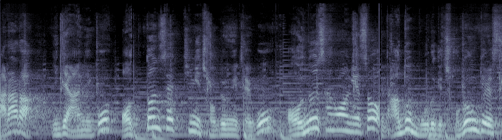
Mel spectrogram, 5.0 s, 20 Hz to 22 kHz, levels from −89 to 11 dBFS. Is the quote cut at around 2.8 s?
yes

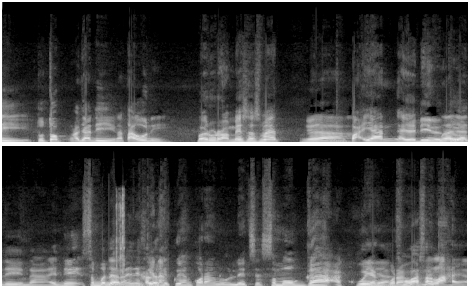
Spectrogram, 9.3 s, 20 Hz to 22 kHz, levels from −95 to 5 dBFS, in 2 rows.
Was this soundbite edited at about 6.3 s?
yes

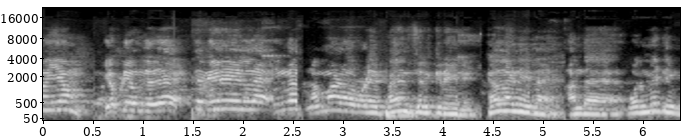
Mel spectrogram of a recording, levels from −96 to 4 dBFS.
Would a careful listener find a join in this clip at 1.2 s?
no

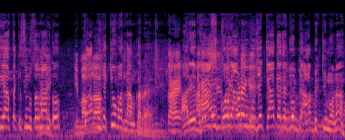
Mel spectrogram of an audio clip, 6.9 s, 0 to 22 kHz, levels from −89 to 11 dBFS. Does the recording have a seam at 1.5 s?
no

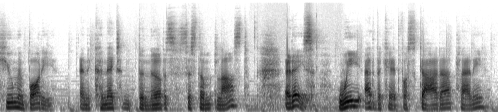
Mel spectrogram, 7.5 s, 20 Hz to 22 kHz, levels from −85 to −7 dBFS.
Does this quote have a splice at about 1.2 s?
no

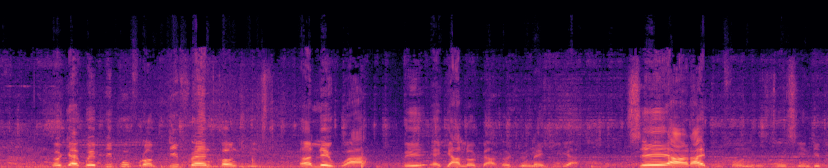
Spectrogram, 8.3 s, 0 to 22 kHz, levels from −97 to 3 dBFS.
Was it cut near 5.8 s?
no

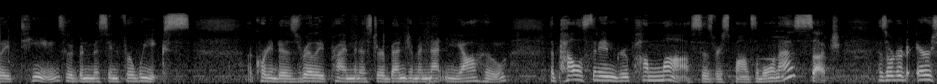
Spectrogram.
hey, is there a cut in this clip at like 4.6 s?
yes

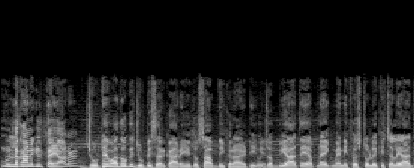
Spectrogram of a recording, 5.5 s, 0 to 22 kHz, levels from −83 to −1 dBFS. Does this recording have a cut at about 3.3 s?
yes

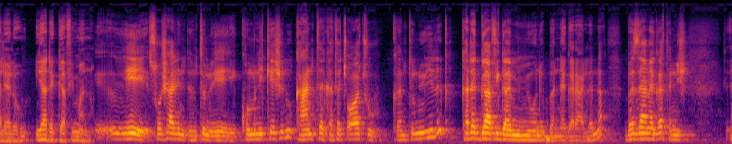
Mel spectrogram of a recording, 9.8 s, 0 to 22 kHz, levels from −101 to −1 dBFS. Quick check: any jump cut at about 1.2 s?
yes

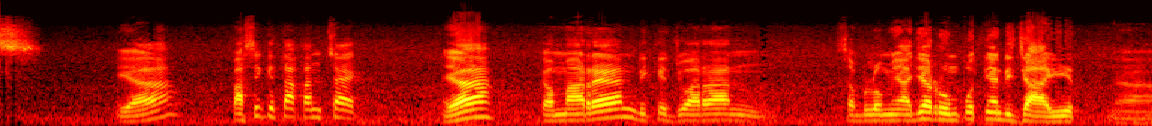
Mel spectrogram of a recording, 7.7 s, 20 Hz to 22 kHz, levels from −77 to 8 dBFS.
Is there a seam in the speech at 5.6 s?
no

